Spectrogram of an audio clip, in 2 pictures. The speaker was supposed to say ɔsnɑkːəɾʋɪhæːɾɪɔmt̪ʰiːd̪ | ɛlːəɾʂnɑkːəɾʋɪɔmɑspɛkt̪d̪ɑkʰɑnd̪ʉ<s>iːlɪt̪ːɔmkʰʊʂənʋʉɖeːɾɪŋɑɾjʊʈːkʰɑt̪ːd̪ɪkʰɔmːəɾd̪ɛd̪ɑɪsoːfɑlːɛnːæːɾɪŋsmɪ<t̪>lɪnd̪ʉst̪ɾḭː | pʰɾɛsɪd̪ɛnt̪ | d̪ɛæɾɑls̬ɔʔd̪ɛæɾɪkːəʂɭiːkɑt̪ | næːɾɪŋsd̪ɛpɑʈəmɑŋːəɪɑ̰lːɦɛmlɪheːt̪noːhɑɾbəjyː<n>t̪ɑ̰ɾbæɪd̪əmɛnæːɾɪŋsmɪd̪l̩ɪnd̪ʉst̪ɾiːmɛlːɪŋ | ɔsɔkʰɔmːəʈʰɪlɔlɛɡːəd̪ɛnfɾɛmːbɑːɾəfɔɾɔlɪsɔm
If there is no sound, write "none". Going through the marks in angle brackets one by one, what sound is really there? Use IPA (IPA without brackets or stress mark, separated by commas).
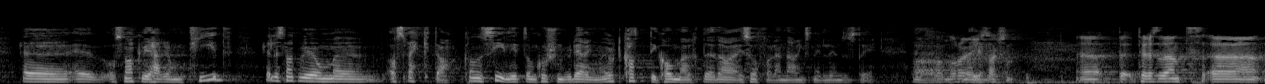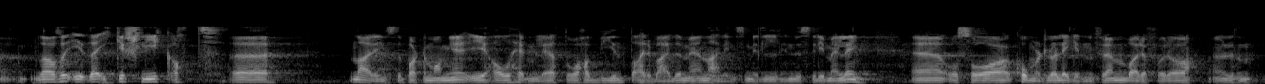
s, d̪, n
